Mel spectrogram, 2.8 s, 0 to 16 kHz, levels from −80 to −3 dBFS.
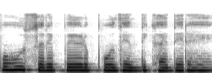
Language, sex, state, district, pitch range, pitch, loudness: Hindi, male, Jharkhand, Ranchi, 145-150 Hz, 150 Hz, -12 LUFS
